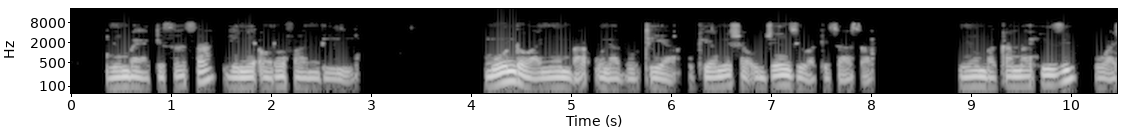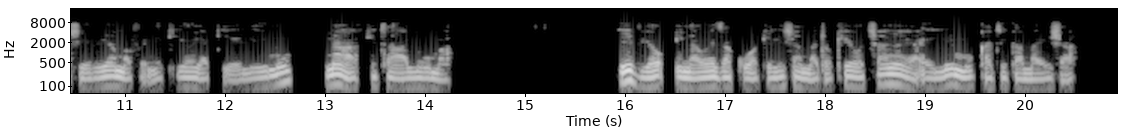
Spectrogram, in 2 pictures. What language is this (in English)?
Swahili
